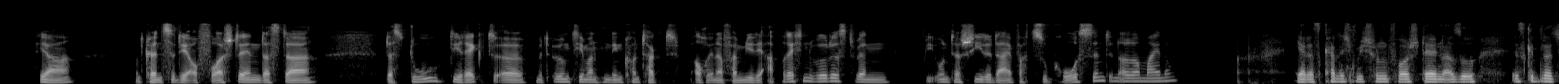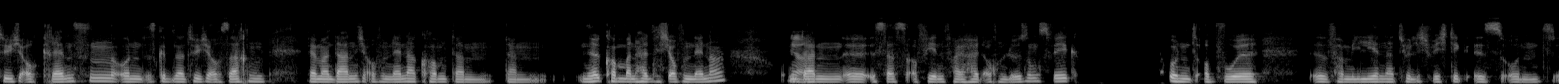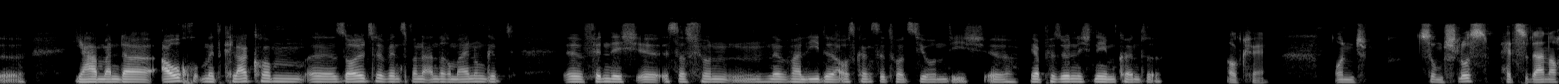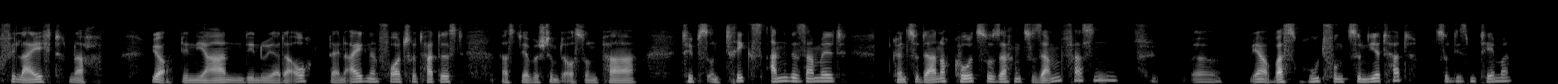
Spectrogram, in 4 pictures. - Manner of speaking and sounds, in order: laughing while speaking: "nicht"; other background noise
- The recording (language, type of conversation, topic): German, podcast, Wie gehst du mit Meinungsverschiedenheiten um?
